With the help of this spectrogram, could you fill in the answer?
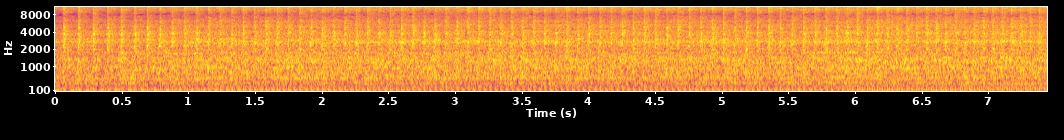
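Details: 1940s Simar two-wheel tractor rotary tiller, single cylinder, first start on day two after welding repairs: steady regular thump at constant speed, no misses or knocking; running healthy.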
